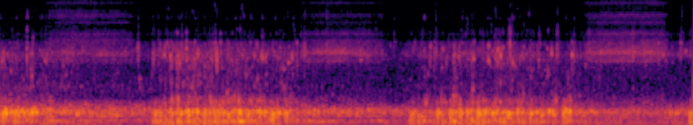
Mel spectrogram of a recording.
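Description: Scuba diver breathing through a regulator, heard underwater: the hiss of each inhale alternates with a longer, louder rush of exhaled bubbles, in a slow steady rhythm of about one breath every three and a half seconds.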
